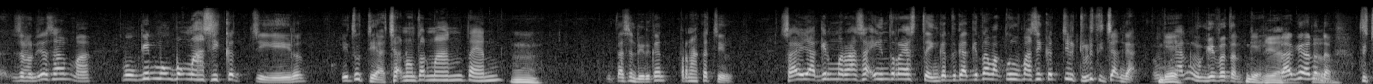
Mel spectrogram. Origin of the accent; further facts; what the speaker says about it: Java, Indonesia; sebagai orang Jawa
